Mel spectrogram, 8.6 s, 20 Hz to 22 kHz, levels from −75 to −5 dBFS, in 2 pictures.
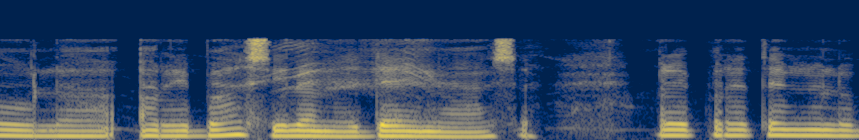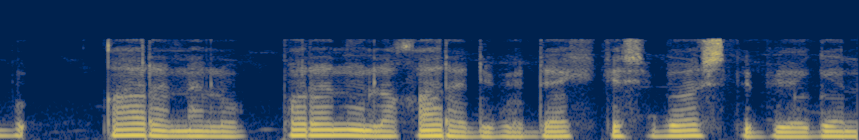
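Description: Dolby Digital compression runs throughout this speech: nothing above 6.9 kHz and a rough, fluttering noise, likely a heavy encode near 40 kbps filling bit-starved frequency lines with dither noise.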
